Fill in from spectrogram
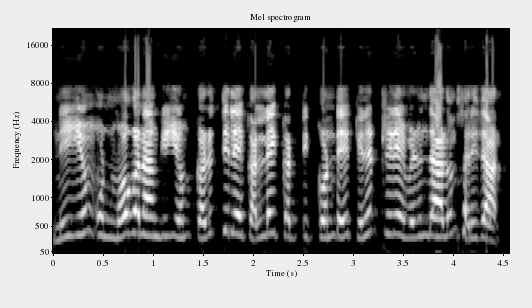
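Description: A flustered young village farmer defends himself and pleads to be believed, voiced by a woman reading a storybook. The voice stays high and bright, with little lowering for the man. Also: fairly even intonation, normal speed, highs cut off. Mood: defensive.

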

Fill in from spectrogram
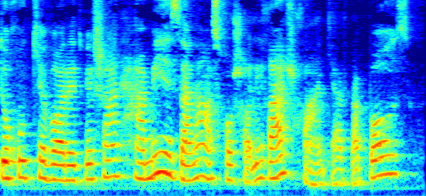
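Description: A cheeky, tipsy young village man, as a woman reader puts him on speaks in loud, bantering bursts, with a mellow, soft-edged tone. He jokes freely and keeps a colloquial swagger throughout this audiobook scene. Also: medium pitch, expressive, lightly acted. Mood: teasing.

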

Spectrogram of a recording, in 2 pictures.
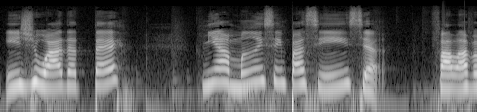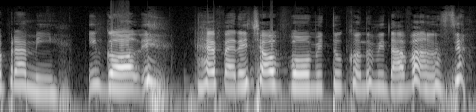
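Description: A woman's voice: high voice, a little slow, soft background music. A Brazilian woman co-hosting a podcast in casual chat, reading out a listener's story. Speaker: podcast co-host.

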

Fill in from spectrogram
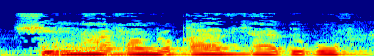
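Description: A man narrates a first-person audiobook story, his voice sitting fairly high. He tells it steadily and reflectively, in an even storyteller's way.

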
